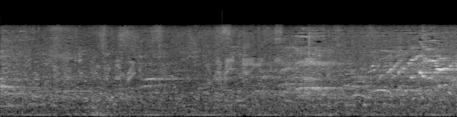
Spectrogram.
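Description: A crowd chatters and cheers nearby.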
